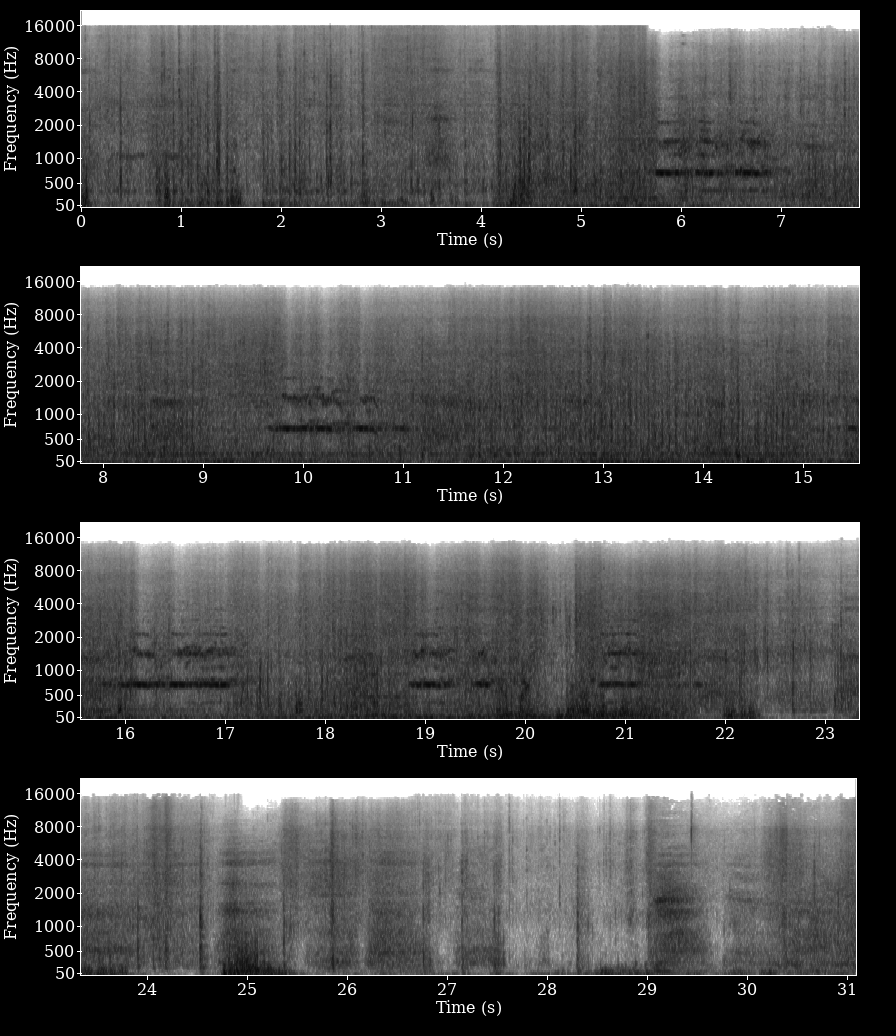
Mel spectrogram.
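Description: Mountain bike descending a rough forest trail: steady rolling noise and rattle from tyres and bike, with short squeals about a second long, typical of disc brakes, several times from about six seconds in. The noise drops and turns patchy in the last third.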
